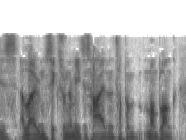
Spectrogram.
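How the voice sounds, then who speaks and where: A man's very deep, low voice, very fast and flat in a monotone. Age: young. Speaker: adventurer. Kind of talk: radio interview answer. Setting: radio studio. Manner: stammer.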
